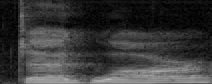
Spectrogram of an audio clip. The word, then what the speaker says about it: jaguar: cougar they say ER Jaguar they say r and then cheetah there's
